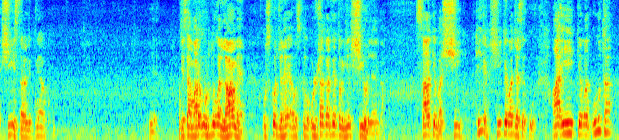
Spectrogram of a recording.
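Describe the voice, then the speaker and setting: A man's voice: on the high side, animated, a little slow. A man teaching a casual whiteboard lesson, patiently repeating points and checking that students follow. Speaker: language teacher.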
